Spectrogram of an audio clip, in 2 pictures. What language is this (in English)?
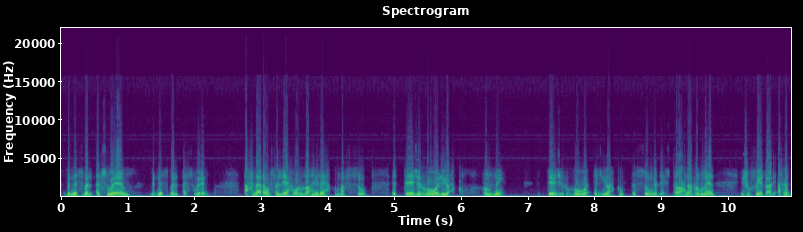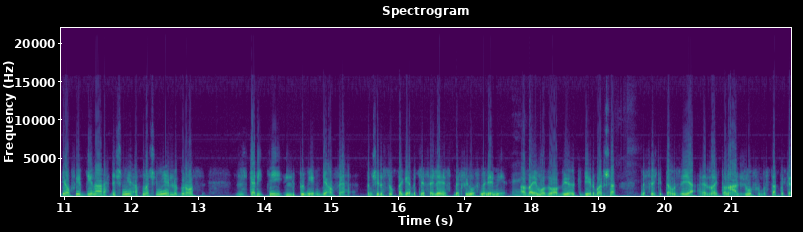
Arabic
